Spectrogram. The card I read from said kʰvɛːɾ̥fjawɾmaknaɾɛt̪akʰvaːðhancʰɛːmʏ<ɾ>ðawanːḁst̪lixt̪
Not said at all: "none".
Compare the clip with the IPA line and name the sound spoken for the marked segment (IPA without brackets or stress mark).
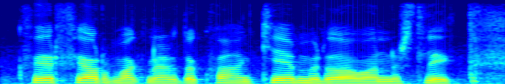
ɾ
